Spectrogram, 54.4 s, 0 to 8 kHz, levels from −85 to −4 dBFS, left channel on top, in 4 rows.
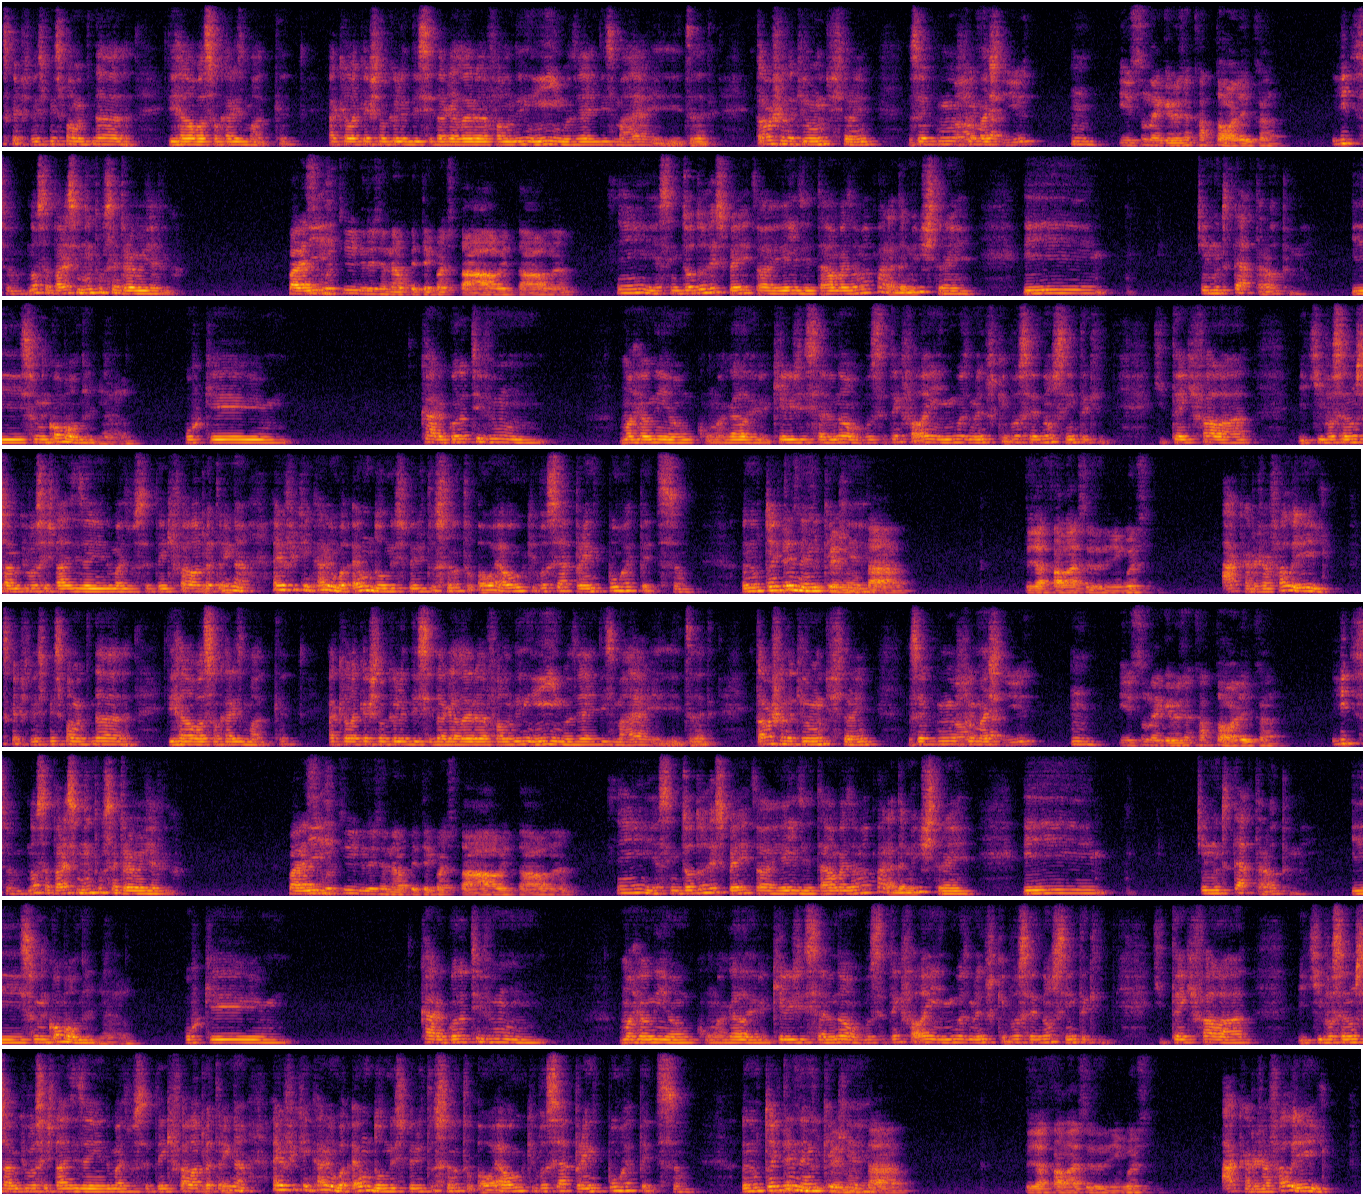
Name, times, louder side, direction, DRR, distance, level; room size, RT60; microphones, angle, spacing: voice 1, 0.0-2.9 3.3-10.0 10.7-10.9 13.3-15.4 16.6-16.9 19.8-24.6 25.6-26.6 27.1-28.1 29.0-30.0 31.4-32.6 33.4-47.7 48.2-49.5 53.0-54.1, left 1 dB, 55° right, -3 dB, 1.6 m, -25 dB
voice 2, 9.5-10.3 11.2-12.8 16.5-19.3 28.0-28.5 48.5-49.9 51.1-52.3, left 1 dB, 15° left, -1 dB, 0.6 m, -27 dB
3.1 x 2.1 x 3.0 m, 0.29 s
head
